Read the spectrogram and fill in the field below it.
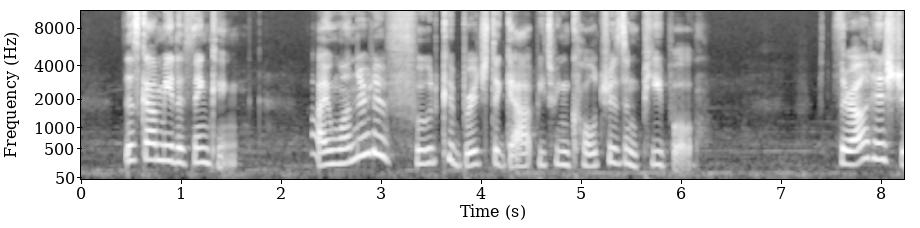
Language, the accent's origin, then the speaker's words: English; Queens, New York, United States; I'm an American-born Chinese, raised in Bayside, Queens, a secluded area where the only thing to eat outside my home was pizza, which was on every corner.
